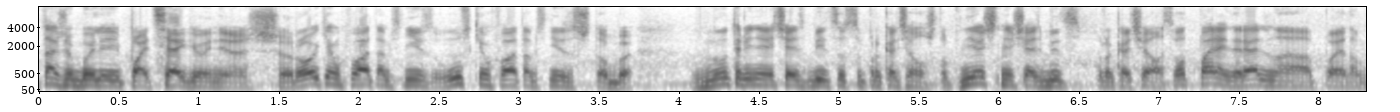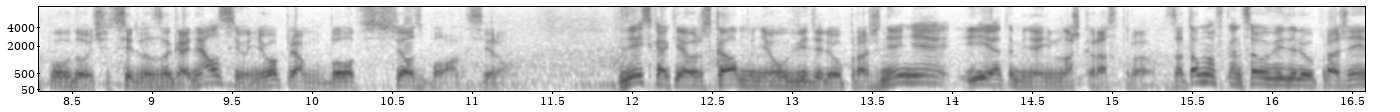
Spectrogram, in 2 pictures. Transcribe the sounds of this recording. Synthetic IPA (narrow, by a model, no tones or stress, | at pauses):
ɨt̪aɡʐɨbɨlʲɪipɐtʲæɡʲɪvənʲɪjəʂɨɾo̞kʲɪmxvat̪əmsʲnʲizʊuskʲɪmxvat̪əmsʲnʲizʊʂt̪o̞bɨ | vnut̪ɾʲɪnʲɪjət͡ɕæsʲt̚ʲbʲit̪səfsəpɾəkɐt͡ɕalˠəʂt̪ovnʲeʂnʲɪjət͡ɕæsʲt̚ʲbʲit̪səpɾəkɐt͡ɕalˠəsʲvo̞t̪̚paɾʲɪnʲɾʲɪalʲnəpɐɛt̪əmʊpo̞vəd̪ʊot͡ɕɪnʲsʲilʲnəzəɡɐnʲalˠsʲəiʊnʲɪvo̞pɾʲambɨlˠəfsʲozbəlˠɐnsʲiɾə̰və̰nə | zʲdʲesʲkakjaʊʐɨskɐzɑlˠmɨnʲeʊvʲidʲɪlʲɪʊpɾɐʐnʲenʲɪjəiɛt̪əmʲɪnʲanʲɪmno̞ʂkəɾɐst̪ɾo̞̰ɪ̰lˠəzɐt̪o̞mɨfkɐnt̪sɛʊvʲidʲɪlʲɪʊpɾɐʐnʲenʲ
